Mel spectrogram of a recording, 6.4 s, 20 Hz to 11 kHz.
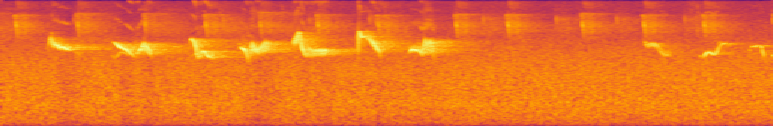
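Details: A Scarlet Tanager sings a quick run of hoarse, burry phrases, about six in three seconds, then a few softer ones, over a faint pulsing high buzz; Letchworth State Park, New York, 3 June 2015.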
